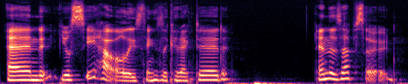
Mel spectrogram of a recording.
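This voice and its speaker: A young woman in her twenties hosting a podcast in a casual, chatty monologue, her voice hoarse from being sick. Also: mid-range voice, moderate pace. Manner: chatty, many filler "like"s. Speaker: podcast host.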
